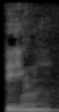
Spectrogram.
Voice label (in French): "bing2", chinois; Cours-de-Chinois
